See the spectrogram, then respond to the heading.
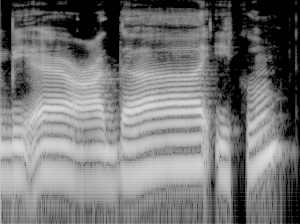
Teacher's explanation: دا پہ ہم 4 حرکت لمبا کریں گے یعنی 2 الف کے برابر، اور میم پہ اظہار شفوی، اور ساتھ ہی یہ وقف ہوگا وقف بالسکون، کیونکہ یہ عارضی سکون نہیں ہے بلکہ اپنا اصلی سکون ہے۔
